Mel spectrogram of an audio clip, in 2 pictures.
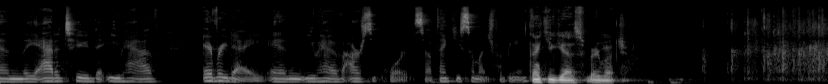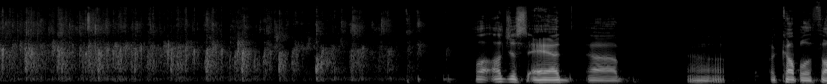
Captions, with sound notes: the attitude that you have every day and you have our support. So thank you so much for being here. >> Thank you guys very much. >> [APPLAUSE] >> Well, I'll just add a couple of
